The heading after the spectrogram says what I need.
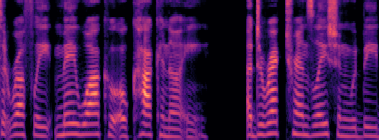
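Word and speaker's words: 迷惑をかけない: You pronounce it roughly, meiwaku o kakenai.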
